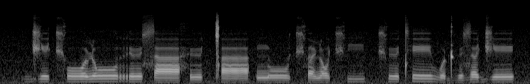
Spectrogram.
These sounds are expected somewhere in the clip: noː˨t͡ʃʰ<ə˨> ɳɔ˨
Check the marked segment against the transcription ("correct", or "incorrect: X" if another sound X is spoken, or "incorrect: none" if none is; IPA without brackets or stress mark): incorrect: ɐ˨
